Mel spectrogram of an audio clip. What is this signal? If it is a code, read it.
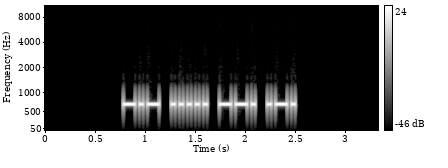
Morse code, heard as a keyed tone, about 32 wpm, 700 Hz. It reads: K5GR
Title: USA Call Signs - 4 Characters - 2x Character Spacing - 30wpm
